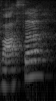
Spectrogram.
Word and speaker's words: Vassa: I want to pronounce it Vassa, but I received this as part of Uppercase Box, and there was a video with Sarah Porter, who's the author, and she said Vassa, I believe.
